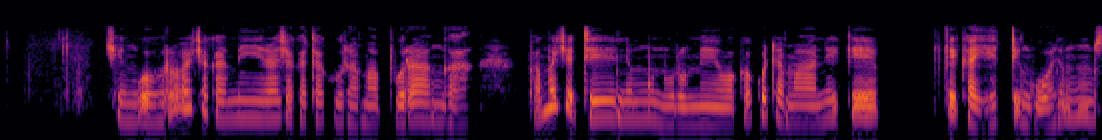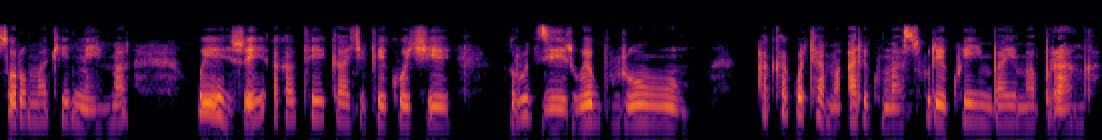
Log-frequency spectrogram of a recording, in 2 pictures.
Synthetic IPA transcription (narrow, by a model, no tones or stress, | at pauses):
t͡ʃiŋɡo̞ɾo̞̰t͡ʃakamiɾat͡ʃakatakuɾamabʱuɾʔaŋɡa | pʰamwe̞t͡ʃe̞̰tʰe̞ne̞mun̤urume̞wakako̞tamaːneɡḛ | p͡fe̞̰kaɦetiŋɡuwane̞mumuso̞ɾo̞makʰen̤e̞ma | uje̞ʐe̞akap͡fe̞kat͡ʃip͡fe̞kʰot͡ʃi | rud͡ziriwe̞bʱurou | a̰kʰako̞tʰamaʔarikumasure̞kwe̞imbaje̞mabʱuraːŋɡa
